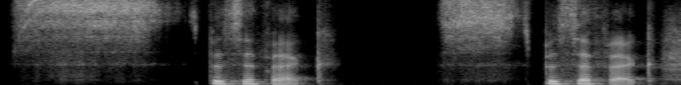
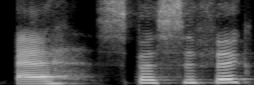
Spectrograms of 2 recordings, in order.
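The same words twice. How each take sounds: First: "Specific" opening on a long hissed s, no vowel before it; soft, slow "Specific" with a drawn-out sss; starts with S. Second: "eh specific" with an eh added before the s; extra eh sound. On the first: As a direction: hold the first s of "Specific", then finish softly. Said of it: "it should just start with an S". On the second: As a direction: say "eh specific", a learner's added vowel up front. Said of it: "They add an eh sound at the beginning". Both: Shown as a demonstration.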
